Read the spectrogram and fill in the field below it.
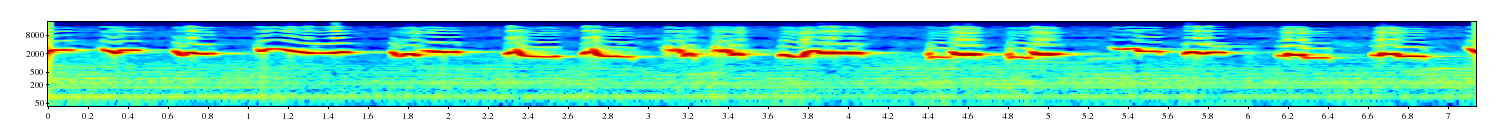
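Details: Wild rufous-bellied thrush singing in nature: a continuous run of clear, fluting whistled phrases around the same pitch, each note slurred up or down, delivered roughly twice a second with short gaps, over a faint low hum.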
